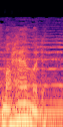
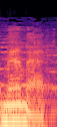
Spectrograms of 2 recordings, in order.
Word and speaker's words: Muhammad: a after the h according to ben yehuda's hebrew english dictionary it is correctly pronounced as muhammad not mahmad so how we're going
